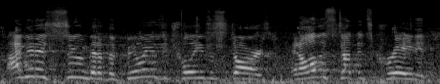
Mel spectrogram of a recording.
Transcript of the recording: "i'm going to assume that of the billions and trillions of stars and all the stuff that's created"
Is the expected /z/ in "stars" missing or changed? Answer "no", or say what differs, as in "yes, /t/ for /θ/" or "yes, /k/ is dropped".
no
